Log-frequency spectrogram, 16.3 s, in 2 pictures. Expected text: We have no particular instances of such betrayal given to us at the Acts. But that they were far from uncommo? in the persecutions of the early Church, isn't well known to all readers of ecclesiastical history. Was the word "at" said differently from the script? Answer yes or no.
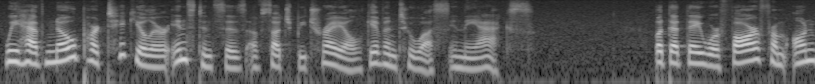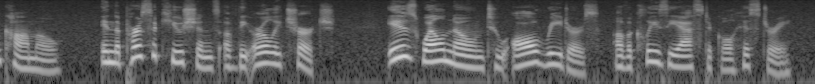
yes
